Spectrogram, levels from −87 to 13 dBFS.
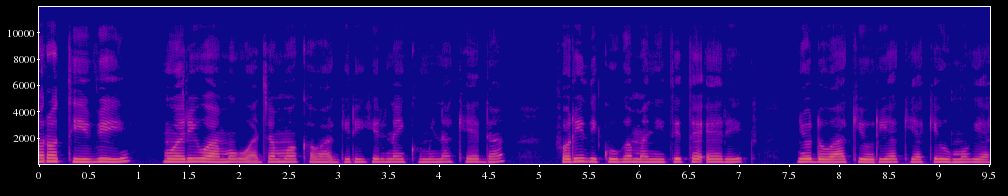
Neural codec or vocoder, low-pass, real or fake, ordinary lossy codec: none; 10.8 kHz; real; none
